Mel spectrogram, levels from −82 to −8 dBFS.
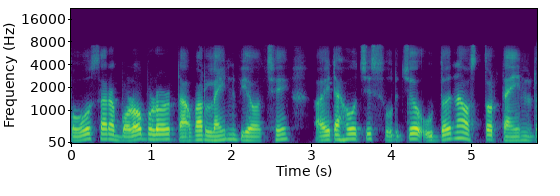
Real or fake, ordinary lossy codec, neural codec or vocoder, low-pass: fake; AAC, 48 kbps; codec, 16 kHz, about 1 kbps, DyCAST, with the encoder's durations; 7.2 kHz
